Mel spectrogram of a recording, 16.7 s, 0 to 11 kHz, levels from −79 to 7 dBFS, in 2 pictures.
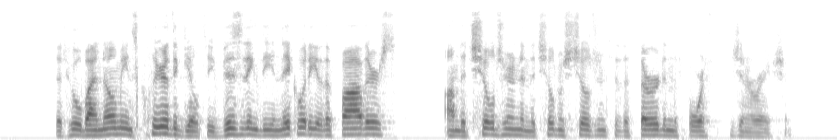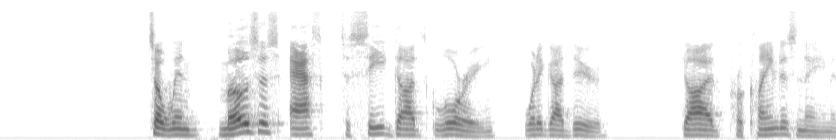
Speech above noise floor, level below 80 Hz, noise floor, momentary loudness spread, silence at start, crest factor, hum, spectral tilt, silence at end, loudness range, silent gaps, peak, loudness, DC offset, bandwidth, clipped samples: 40 dB; -74 dBFS; -75 dBFS; 16 LU; 0.55 s; 24 dB; none; -6 dB/octave; 0 s; 8 LU; none; -12 dBFS; -35 LUFS; under 0.1%; 8.4 kHz; under 0.1%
